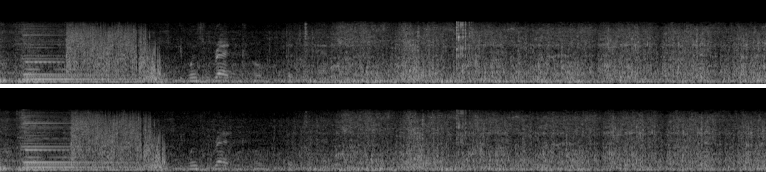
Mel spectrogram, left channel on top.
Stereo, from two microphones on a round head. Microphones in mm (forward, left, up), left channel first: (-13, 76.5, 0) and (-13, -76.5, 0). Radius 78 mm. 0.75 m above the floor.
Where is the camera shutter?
35° left (ahead or behind), 0.7 m.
